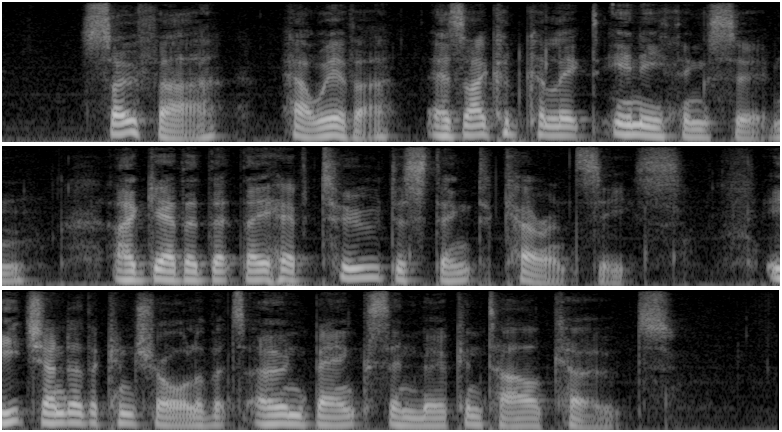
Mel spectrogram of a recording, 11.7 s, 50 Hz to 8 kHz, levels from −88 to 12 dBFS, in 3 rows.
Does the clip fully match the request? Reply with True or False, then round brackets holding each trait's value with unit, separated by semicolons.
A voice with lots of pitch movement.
False (3.6 semitones)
